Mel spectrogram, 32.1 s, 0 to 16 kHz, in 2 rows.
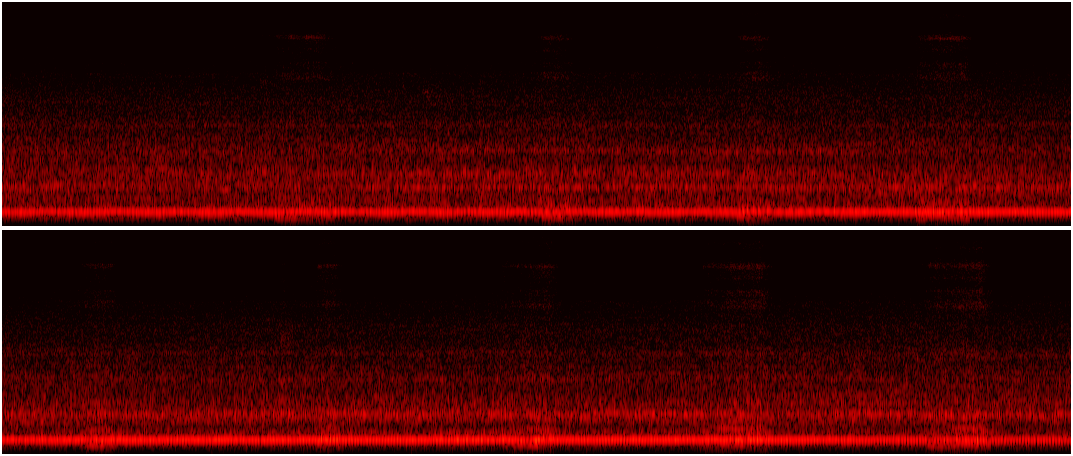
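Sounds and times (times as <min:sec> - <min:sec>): steady hum: 0:00.0 - 0:32.0
person snoring: 0:04.0 - 0:05.1, 0:07.9 - 0:08.7, 0:10.9 - 0:11.6, 0:13.6 - 0:14.6, 0:17.1 - 0:17.9, 0:20.6 - 0:21.2, 0:23.4 - 0:24.5, 0:26.5 - 0:27.7, 0:29.8 - 0:31.0.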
